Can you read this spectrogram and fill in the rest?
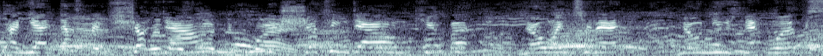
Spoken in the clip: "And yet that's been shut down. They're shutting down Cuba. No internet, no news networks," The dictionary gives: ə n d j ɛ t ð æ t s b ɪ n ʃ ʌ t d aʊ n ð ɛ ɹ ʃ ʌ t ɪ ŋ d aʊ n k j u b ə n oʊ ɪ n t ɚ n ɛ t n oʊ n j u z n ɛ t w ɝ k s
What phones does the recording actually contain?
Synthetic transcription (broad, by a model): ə n j ɛ t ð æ t s b ɪ n ʃ ʌ t d aʊ n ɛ ʃ ʌ t ɪ ŋ d aʊ n k j u b ə n oʊ ɪ n t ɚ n ɛ t n oʊ n j u z n ɛ t w ɝ k s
